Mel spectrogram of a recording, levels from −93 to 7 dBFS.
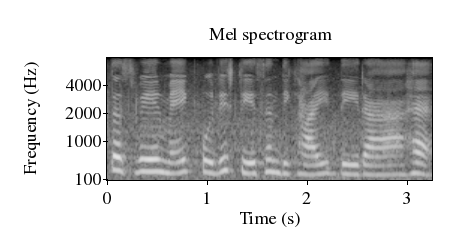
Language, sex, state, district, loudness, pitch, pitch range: Hindi, female, Bihar, West Champaran, -15 LUFS, 255 Hz, 230-285 Hz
